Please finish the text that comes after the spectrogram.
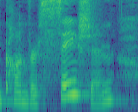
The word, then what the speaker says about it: conversation: beautiful once again beautiful in conversation we've got a stress here on the say sound conversation now you might notice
